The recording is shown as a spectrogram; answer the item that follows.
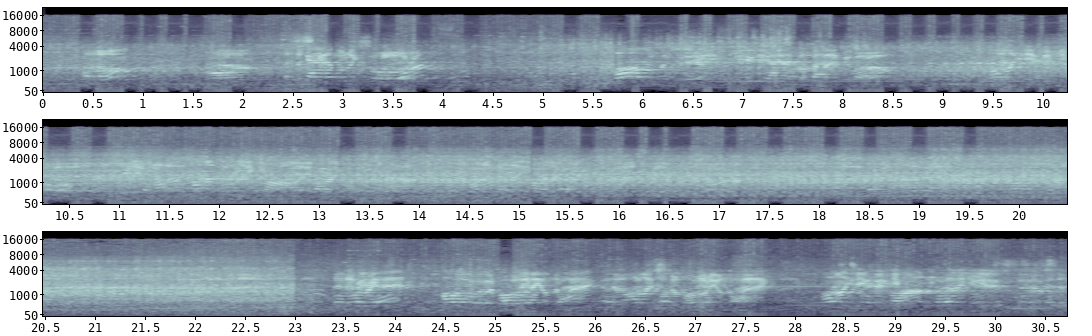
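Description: A heavy vintage lorry runs as it drives slowly past, with indistinct voices. For about ten seconds in the middle, a steady louder rushing noise covers the voices.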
